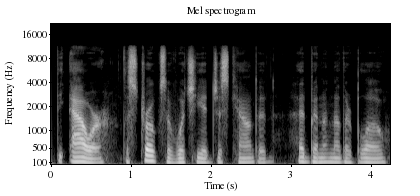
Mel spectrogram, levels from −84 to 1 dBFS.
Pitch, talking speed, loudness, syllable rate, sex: 115 Hz, 200 wpm, -20 LUFS, 5.0 syllables/s, male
